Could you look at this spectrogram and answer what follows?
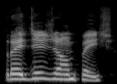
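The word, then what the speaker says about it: Regé-Jean Page: es, que no hemos, es, que no hemos, hablado de que sale Regan Page, casi se pronuncia, amiga. Reggie John Page, ajá.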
